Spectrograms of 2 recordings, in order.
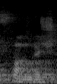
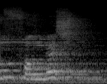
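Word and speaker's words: fungi: इसको फंगस, फंगी भी बोलते हैं और फंजी भी बोलते हैं। कुछ लोग के प्रोनाउंसिएशन कुछ अंतर पड़ता है, कुछ विद्वानों का अंतर पड़ता है। हम इसको जनरली फंगी बोलते हैं।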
